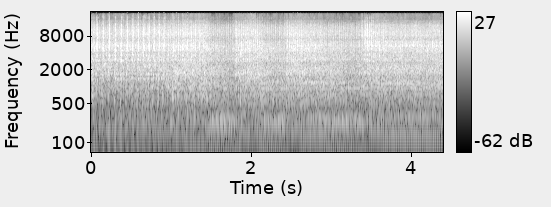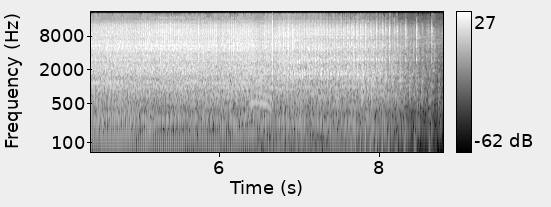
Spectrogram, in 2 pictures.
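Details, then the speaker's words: Used lawnmower engine fitted to an old Ariens walk-behind mower, started at about half throttle on full choke: the small single-cylinder catches and runs with a fast, fairly even putter before cutting off. Sounds healthy. "It ran good. That sounded really good. Excellent."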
